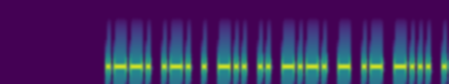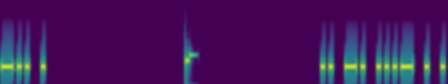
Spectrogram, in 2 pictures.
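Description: A Morse code key taps out rapid beeping tones.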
